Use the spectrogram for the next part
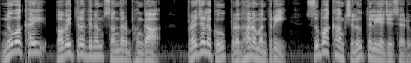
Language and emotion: Telugu, neutral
